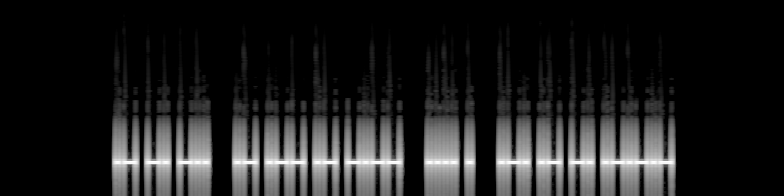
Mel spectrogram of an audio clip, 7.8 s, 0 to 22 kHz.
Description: Morse code, heard as a keyed tone, about 28 wpm, 700 Hz. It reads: AND AWAY HE RAN.
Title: Sentences from Top 600 Words 30wpm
